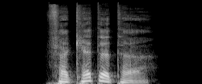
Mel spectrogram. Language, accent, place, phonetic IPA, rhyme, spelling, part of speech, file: German, Germany, Berlin, [fɛɐ̯ˈkɛtətɐ], -ɛtətɐ, verketteter, adjective, De-verketteter.ogg
- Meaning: inflection of verkettet: 1. strong/mixed nominative masculine singular 2. strong genitive/dative feminine singular 3. strong genitive plural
